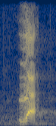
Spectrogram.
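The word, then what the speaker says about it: ذ: Dza, ujung lidah ketemu dengan gigi depan.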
